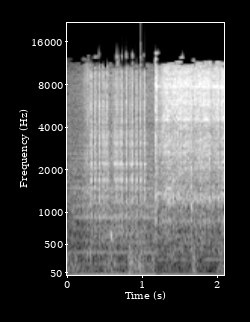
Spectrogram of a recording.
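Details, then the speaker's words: 1995 Geo 1.3 engine deliberately destroyed by feeding it gravel: starter spins fast and evenly with no compression chuffs; internal damage, no compression. "no compression we done her in I think it needs some B what do you think yeah I think so"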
